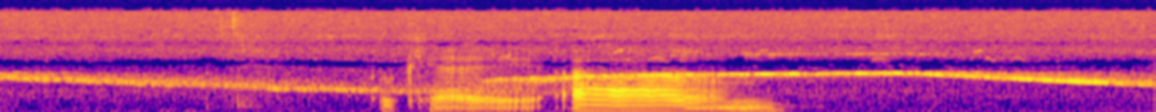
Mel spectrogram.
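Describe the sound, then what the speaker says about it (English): A police siren wails in the distance on a New York City street, its long rising and falling tone sweeping steadily beneath a brief spoken word and other street noise. "can you hear those police cars in the distance?"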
